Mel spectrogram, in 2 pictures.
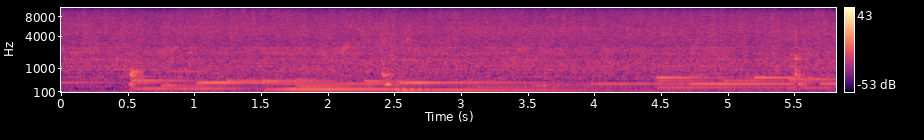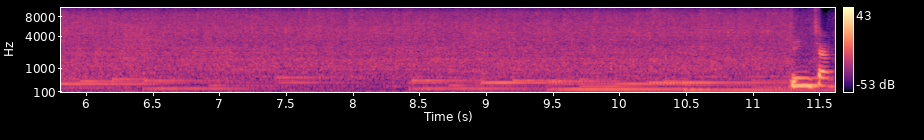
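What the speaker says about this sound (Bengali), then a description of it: "টমেটো ফালি করে রাখা টমেটো আমি এখানে অ্যাড করে দিচ্ছি।" A steady, soft sizzle of frying as sliced tomatoes cook in a hot pan, continuous and even, with background music playing over it.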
